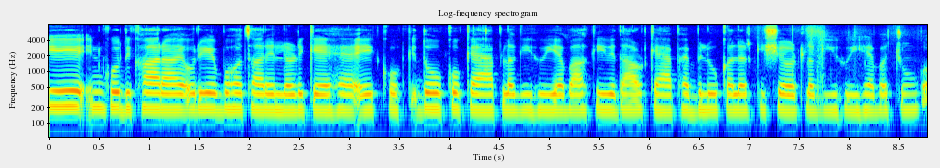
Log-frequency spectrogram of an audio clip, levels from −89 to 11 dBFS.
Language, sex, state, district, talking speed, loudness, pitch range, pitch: Hindi, female, Bihar, West Champaran, 225 wpm, -22 LUFS, 180-195 Hz, 185 Hz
